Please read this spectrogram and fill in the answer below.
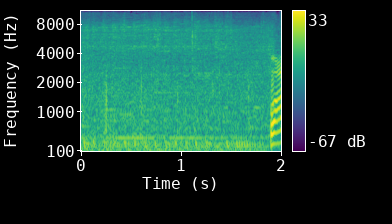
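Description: A steady rush of wind and handling noise on a camera carried at a run, with footfalls on a wet road.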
